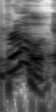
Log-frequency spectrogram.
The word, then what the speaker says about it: Breaux: Oh, it's Harry Bro. B-R-E-A-U-X. French, everybody.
